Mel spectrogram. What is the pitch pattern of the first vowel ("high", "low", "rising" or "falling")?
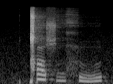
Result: high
